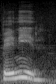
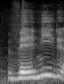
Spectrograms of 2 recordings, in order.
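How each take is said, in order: First: The word begins with a b sound. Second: The word begins with a v sound. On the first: The speaker calls it right. "베랑 똑같으니까" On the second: The speaker calls it wrong. "이게 베니르 아니에요"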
